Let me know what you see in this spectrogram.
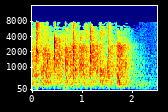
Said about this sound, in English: Would you give Bob a round of applause? Roberto! Come on!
